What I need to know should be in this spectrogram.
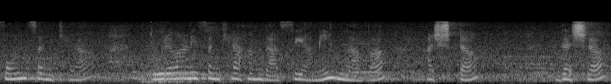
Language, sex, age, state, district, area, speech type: Sanskrit, female, 18-30, Kerala, Thrissur, urban, spontaneous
